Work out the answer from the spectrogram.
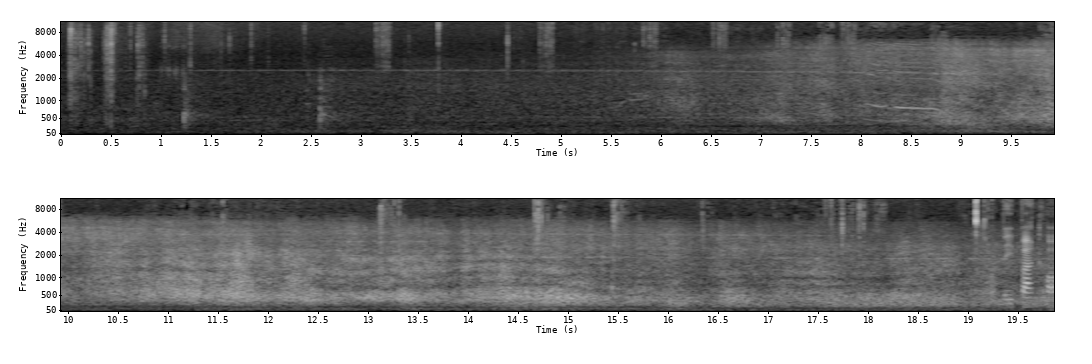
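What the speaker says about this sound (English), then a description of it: "Thin Air Embraer, now on the roll." An Embraer airliner takes off at Manchester Airport, its jet engine roar swelling from quiet to a loud, sustained broadband rumble that holds through the second half, with a few faint clicks early on.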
